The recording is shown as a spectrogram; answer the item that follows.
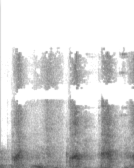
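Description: A little pet dog making a run of short sounds, about four in two seconds.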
